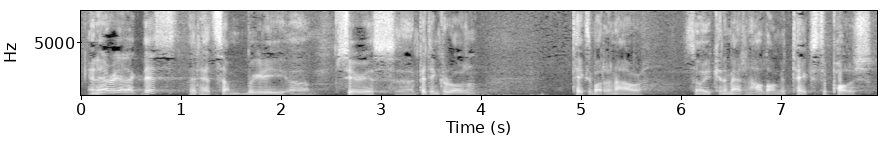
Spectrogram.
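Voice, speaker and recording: A middle-aged man explaining a restoration project as its presenter, in a halting, thinking-aloud way. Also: mid-range voice, a little mellow, a little hiss or hum.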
